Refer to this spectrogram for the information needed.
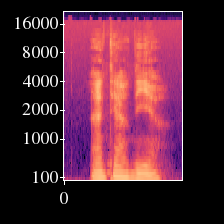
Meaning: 1. to forbid, ban, prohibit 2. to interdict
- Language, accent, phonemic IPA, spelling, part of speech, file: French, France, /ɛ̃.tɛʁ.diʁ/, interdire, verb, Fr-interdire.ogg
